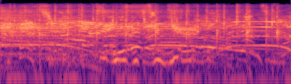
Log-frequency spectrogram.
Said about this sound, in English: All right, so representing for Satellite Beach. Everybody's clapping for you.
